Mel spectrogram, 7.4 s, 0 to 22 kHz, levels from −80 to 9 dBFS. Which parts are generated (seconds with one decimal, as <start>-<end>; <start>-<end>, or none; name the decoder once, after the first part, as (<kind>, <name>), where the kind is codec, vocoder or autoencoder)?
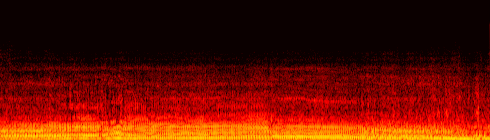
1.0-1.9 (vocoder, BigVGAN v2)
